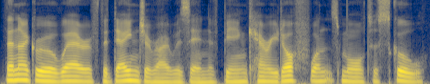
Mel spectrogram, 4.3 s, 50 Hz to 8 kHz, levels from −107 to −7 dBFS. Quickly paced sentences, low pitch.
Yes: fast, 250 wpm; low, 120 Hz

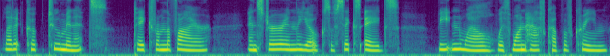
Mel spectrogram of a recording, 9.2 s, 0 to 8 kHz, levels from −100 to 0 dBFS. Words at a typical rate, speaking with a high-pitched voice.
Yes: average, 165 wpm; high, 225 Hz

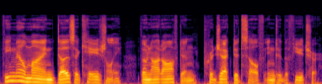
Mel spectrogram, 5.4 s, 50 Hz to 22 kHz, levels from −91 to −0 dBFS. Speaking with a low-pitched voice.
Yes: low, 100 Hz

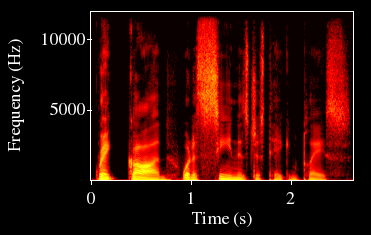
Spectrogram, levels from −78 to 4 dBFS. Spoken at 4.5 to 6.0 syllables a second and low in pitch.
Yes: 5.1 syllables/s; low, 105 Hz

